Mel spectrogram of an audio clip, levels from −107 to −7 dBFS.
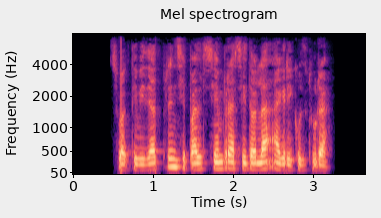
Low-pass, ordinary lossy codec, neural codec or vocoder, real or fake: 7.2 kHz; AAC, 48 kbps; none; real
